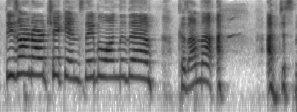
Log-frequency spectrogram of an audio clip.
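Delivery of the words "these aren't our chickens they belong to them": much higher and louder, insistent disclaimer; mom denying. Retold or imitated. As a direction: mom loudly disowning the chickens. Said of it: "She's like".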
